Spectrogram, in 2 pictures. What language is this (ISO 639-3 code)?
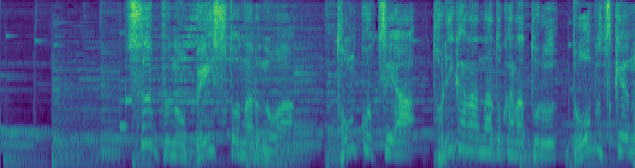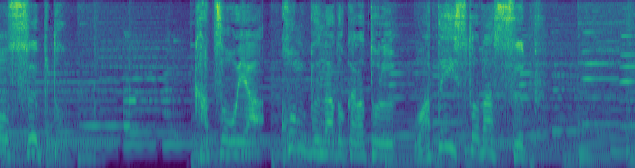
jpn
